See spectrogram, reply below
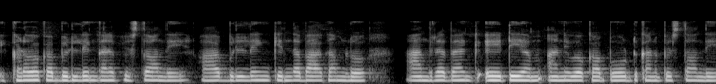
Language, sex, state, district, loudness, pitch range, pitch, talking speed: Telugu, female, Andhra Pradesh, Guntur, -16 LUFS, 185-190 Hz, 190 Hz, 140 wpm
